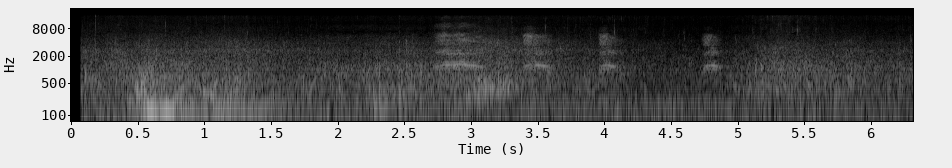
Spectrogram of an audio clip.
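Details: Greylag goose giving a few short, harsh nasal honks spaced about a second apart, over steady background rumble with a low hum at the start; recorded 17 March 2023.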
